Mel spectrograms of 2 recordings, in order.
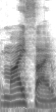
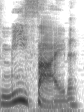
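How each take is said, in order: First: The first syllable sounds like 'my'. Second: The first syllable sounds like 'me'. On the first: The speaker calls it wrong. "Why would you pronounce it My Side?" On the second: The speaker calls it right. "It's Me Side"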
